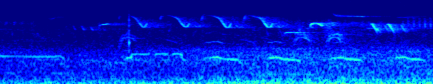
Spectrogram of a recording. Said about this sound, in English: So I'm hearing sort of gulls in front of us and to the left.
